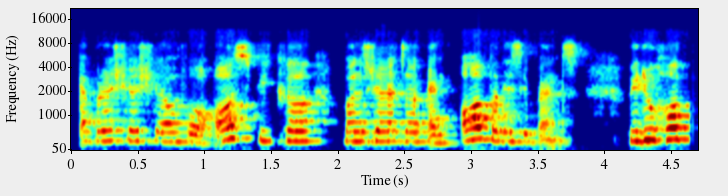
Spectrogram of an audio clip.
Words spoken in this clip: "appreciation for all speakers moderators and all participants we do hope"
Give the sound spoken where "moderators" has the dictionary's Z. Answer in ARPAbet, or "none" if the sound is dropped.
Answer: none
